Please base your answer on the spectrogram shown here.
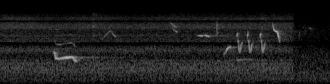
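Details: Eurasian scops owl (Otus scops), call.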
